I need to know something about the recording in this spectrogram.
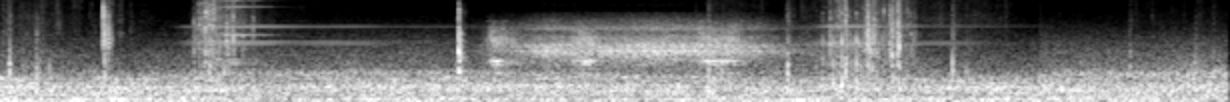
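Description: A radio beeps and crackles briefly.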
